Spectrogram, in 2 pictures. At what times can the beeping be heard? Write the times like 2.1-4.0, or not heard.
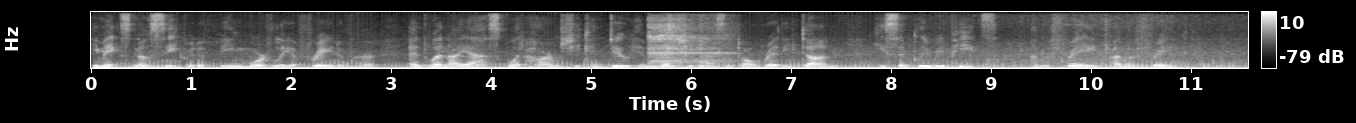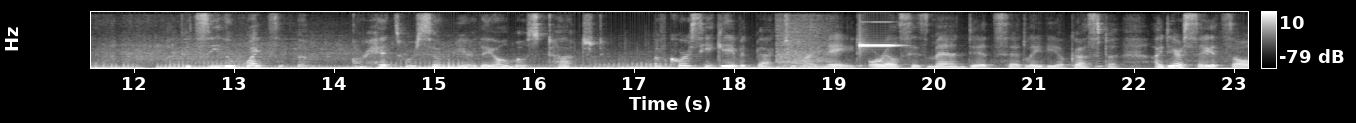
5.5-6.5, 18.4-19.6.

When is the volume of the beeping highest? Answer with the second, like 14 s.
19 s.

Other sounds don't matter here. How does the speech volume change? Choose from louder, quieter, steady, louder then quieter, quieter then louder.
steady.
